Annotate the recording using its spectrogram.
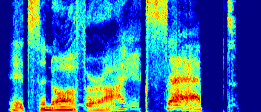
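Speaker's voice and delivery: hoarse, hissing, serpentine snake-like voice. Reading a story, voicing a monster accepting an offer: hoarse serpentine voice. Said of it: "voice hoarse and serpentine".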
